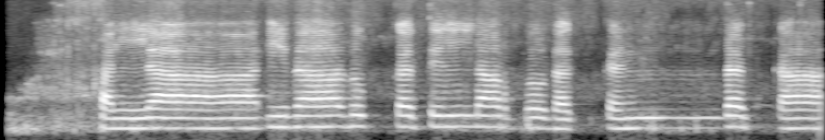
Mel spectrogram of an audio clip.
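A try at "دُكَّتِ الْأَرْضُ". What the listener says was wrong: ഇപ്പോഴും ആ ശബ്ദ വരുന്നുണ്ട്. ദുഃഖത്തിൽ അർലു എന്ന് പറയാതെ ദുഃഖത്തിൽ ക്ലിയർ ആയിരിക്കണം കേട്ടോ. അതിങ്ങനെ ക്ലിയർ.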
